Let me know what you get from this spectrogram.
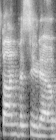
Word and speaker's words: Bonvisuto: It's Bonvisuto, but it's a long one.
